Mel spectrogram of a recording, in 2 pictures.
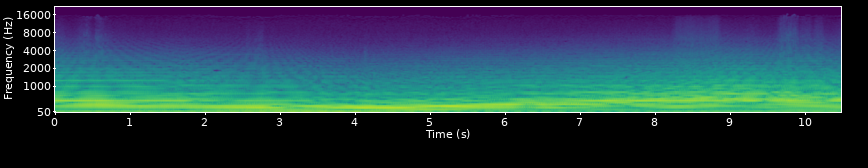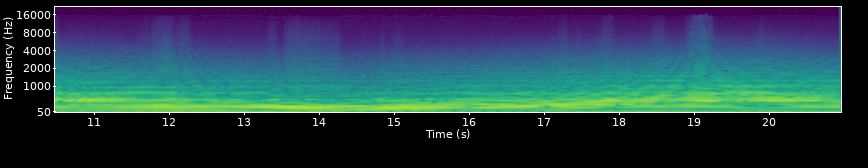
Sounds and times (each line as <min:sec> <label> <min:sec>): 0:00.0 scifi drones 0:20.9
